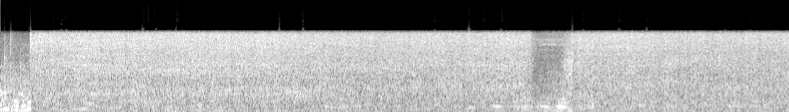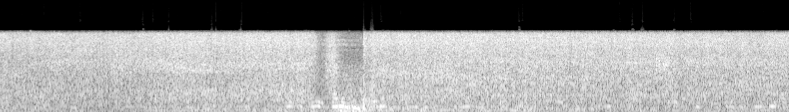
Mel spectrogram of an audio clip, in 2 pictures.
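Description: Compressed-air paint spray gun hissing steadily as it sprays a coat onto a pickup's body, with two short breaks about a third and two-thirds of the way through. The painter suspects the air pressure is set too high, keeping the paint from going on thick.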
